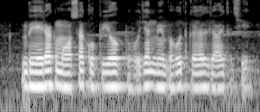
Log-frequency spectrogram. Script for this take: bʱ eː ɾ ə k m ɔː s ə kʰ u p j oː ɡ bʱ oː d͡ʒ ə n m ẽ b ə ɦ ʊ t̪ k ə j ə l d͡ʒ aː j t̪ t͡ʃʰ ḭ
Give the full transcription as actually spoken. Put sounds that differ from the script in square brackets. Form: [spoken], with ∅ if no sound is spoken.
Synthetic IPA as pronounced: bʱ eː ɾ ə k m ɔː s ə [k] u p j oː ɡ bʱ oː d͡ʒ ə n m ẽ b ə ɦ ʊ t̪ k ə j ə l d͡ʒ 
